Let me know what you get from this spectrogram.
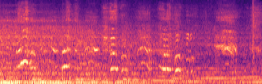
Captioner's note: sobbing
